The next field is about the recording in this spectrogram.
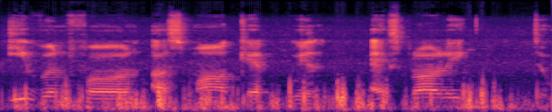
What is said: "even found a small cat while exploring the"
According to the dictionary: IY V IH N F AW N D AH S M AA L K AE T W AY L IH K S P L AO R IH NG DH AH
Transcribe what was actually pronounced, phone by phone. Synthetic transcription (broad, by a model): IY V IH N F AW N AH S M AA K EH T W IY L IH K S P L AO R IH NG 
